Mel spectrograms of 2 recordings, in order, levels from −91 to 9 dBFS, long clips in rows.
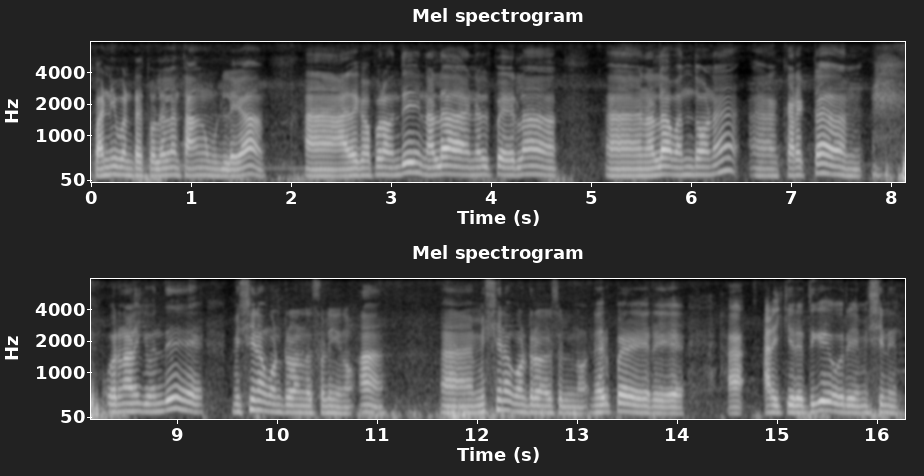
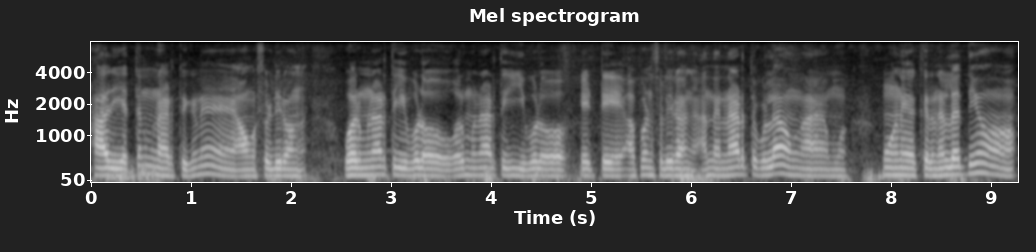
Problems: none marked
